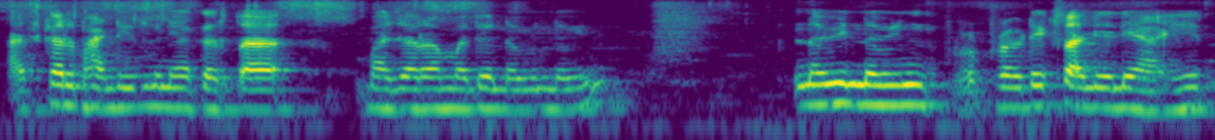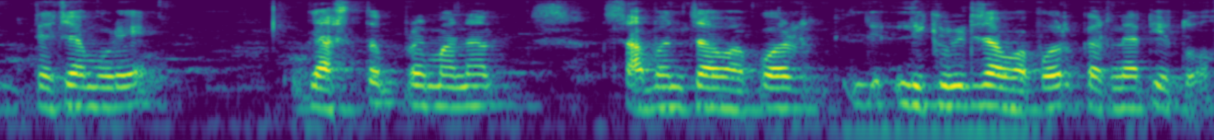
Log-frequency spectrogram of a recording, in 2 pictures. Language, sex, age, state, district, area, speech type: Marathi, female, 60+, Maharashtra, Nagpur, urban, spontaneous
